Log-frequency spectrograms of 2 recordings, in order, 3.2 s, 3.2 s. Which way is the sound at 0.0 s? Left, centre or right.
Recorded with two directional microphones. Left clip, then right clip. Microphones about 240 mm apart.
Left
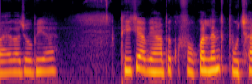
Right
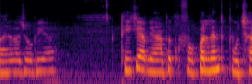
Left.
